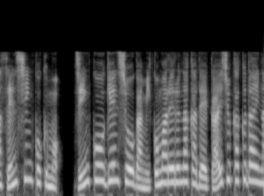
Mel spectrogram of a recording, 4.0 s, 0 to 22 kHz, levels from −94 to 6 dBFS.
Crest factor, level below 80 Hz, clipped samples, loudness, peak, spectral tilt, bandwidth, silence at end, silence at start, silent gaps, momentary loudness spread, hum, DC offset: 12 dB; -56 dBFS; under 0.1%; -17 LUFS; -4 dBFS; -5 dB/octave; 7.6 kHz; 0 s; 0 s; 0.98-1.10 s; 5 LU; none; under 0.1%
